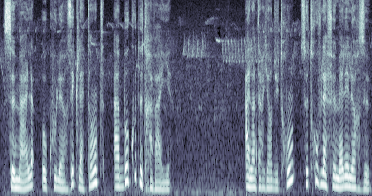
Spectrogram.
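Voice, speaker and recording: A narrator reading a scripted nature documentary in a measured, articulate way. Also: mid-range voice, sing-song, a little hiss or hum. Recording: background music under the voice. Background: music.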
